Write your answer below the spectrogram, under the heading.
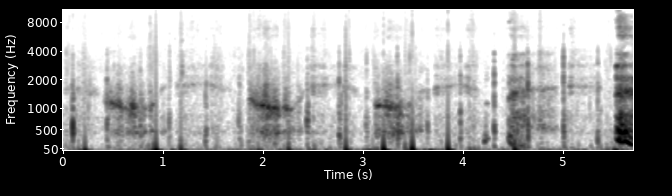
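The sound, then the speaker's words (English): Footsteps climb a flight of outdoor steps in Glen Park on a sunny day, a steady run of many dull footfalls with a thump on each stride and a louder scuffing burst near the end. “Okay, I'm going to attack some steps here.”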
